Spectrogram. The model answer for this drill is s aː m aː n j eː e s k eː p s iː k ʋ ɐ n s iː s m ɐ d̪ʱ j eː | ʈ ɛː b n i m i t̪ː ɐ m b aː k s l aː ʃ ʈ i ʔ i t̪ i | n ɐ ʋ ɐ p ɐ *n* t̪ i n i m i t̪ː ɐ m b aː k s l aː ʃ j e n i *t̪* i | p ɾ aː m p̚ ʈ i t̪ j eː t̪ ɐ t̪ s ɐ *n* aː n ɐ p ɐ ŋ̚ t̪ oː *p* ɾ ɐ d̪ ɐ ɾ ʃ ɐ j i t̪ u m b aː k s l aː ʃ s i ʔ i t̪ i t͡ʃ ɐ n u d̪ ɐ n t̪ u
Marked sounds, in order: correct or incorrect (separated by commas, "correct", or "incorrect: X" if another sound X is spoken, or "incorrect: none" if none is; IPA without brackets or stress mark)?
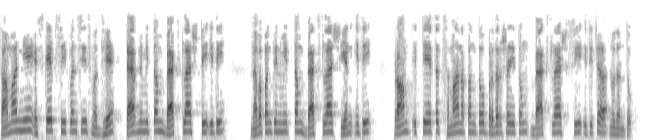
incorrect: ŋ, correct, incorrect: m, correct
